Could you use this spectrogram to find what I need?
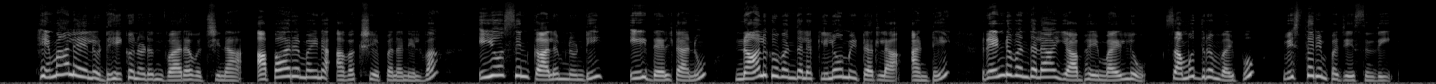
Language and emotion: Telugu, neutral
